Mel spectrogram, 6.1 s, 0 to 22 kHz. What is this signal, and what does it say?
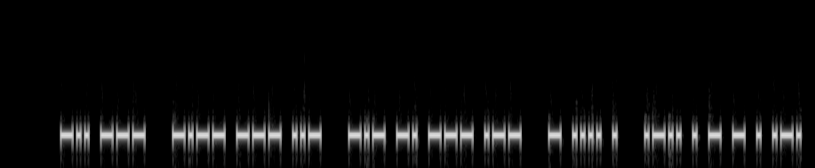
Morse code, heard as a keyed tone, about 40 wpm, 700 Hz. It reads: DO YOU KNOW THE LETTER
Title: Sentences from Top 1000 Words - Review Part 2 - 40wpm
